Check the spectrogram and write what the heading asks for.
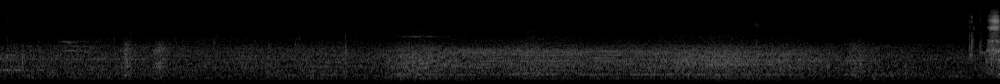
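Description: Faint steady background noise with two soft clicks about a second in, swelling slightly for a few seconds in the middle before settling again.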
